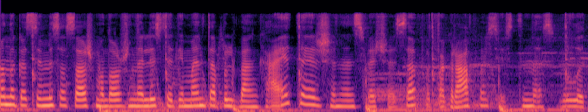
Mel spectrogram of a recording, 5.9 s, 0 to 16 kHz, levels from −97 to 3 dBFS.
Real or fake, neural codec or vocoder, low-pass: fake; vocoder, 22.05 kHz, 80 mel bands, Vocos; 9.9 kHz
